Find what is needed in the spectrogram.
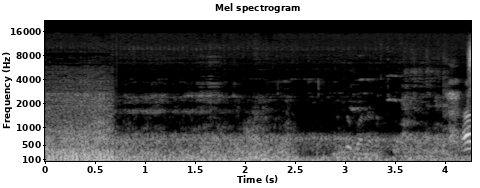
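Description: Steady low rumble of riding a Hero Splendor Plus motorcycle, engine and wind on the microphone blended together, with no clear engine note. A higher hiss fades out under a second in.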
